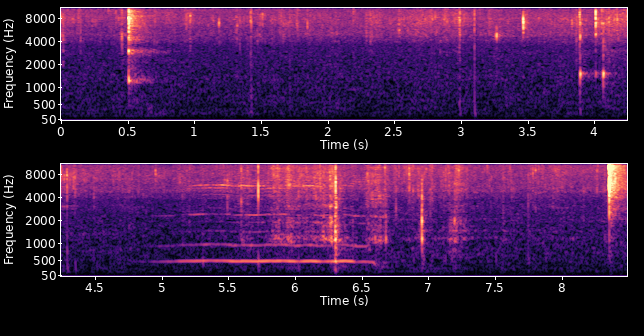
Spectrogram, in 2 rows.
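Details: Black bear cubs, sixteen in residence at a facility, feeding loudly on bear diet pellets, acorns, pecans, red pears and frozen blueberries on an unseasonably warm December 13, 2015; scattered crunching clicks, with a steady tonal whine mid-clip.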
